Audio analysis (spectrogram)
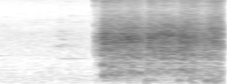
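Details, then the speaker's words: Honda Vario carburetor scooter that stalled and wouldn't start, after cleaning and tightening fuse holder, regulator/rectifier charging confirmed: starter catches quickly into steady even idle with clean regular beat; normal start and idle. "Ya seperti ini sudah menandakan eh apa pengisian itu sudah normal ya"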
